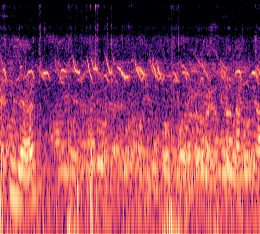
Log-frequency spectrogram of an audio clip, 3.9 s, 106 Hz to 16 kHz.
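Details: Competing towa towa birds at Lusignan, Guyana, 2023, give repeated clear whistled slurs and short trilled notes over a noisy crowd, with low thumps and people talking throughout.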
